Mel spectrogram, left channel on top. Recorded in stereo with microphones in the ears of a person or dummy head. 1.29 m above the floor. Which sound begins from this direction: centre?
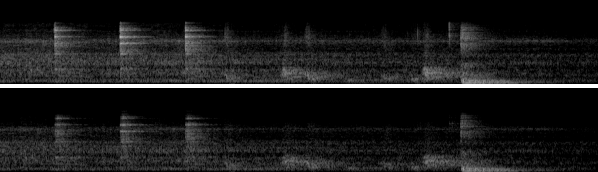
A thud, at 4.6 s.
